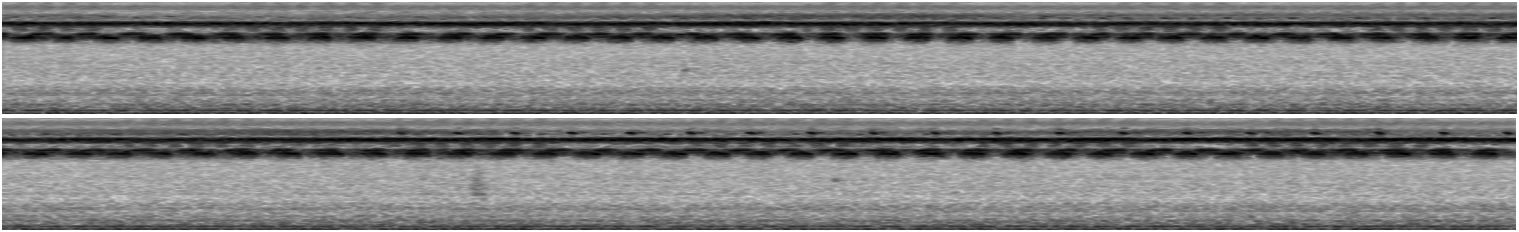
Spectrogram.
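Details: A long, even run of insect chirping: bright, high trills pulsing steadily in stacked bands, a dense chorus that never drops out, with a soft low hum beneath.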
